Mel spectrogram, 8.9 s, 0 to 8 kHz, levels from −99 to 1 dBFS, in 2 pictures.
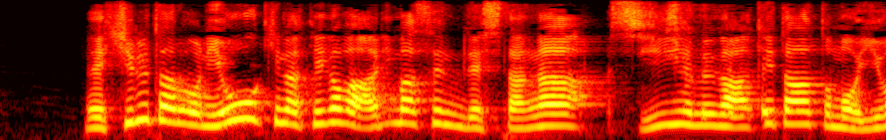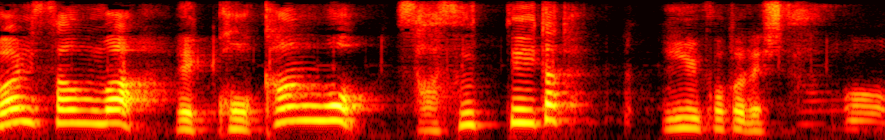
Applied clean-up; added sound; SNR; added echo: neural mask model DeepFilterNet 3.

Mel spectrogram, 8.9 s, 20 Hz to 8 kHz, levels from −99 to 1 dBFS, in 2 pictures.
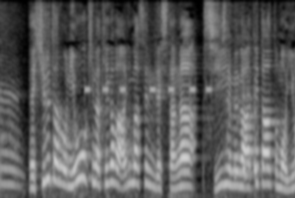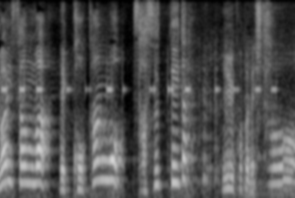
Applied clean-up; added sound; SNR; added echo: neural mask model RNNoise.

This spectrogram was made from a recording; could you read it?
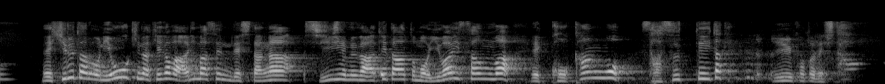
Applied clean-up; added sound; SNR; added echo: neural mask model Resemble Enhance denoiser.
